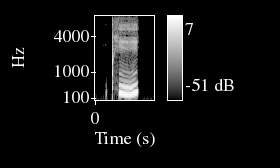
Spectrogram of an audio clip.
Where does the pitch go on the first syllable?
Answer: low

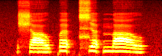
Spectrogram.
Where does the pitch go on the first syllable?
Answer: low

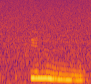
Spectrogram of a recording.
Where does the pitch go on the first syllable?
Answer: high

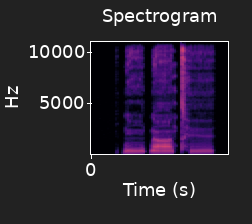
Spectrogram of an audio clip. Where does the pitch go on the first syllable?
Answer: low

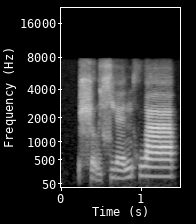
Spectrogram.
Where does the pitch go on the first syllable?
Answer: low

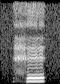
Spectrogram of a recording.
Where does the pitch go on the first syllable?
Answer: high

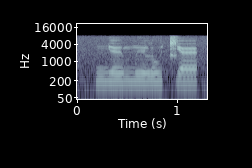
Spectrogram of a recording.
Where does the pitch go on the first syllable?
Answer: low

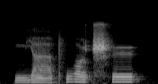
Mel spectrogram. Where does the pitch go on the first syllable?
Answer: low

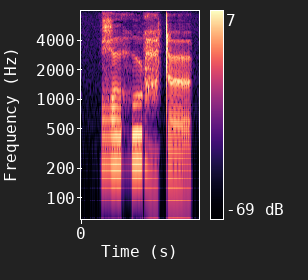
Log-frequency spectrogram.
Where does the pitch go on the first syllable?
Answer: high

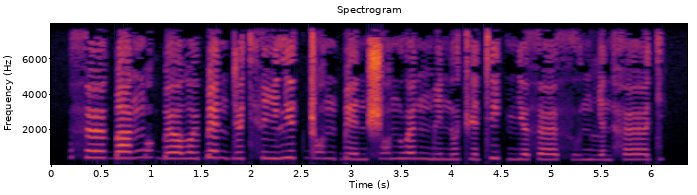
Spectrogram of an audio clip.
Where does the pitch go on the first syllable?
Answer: low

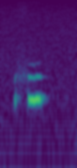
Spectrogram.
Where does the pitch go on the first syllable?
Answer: falling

